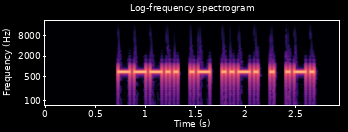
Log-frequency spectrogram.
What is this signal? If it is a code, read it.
Morse code, heard as a keyed tone, about 30 wpm, 700 Hz. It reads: 8AFER
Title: Code Groups - 5 Letter:Numbers - 30wpm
